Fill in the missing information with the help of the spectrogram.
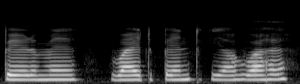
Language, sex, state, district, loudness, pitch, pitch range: Hindi, female, Jharkhand, Ranchi, -16 LUFS, 220 Hz, 215-225 Hz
